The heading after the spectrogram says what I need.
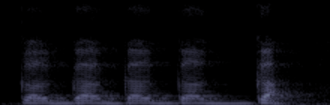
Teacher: For this sound, we want the back of our tongue at the back of the roof of our mouth. So not the front of the roof of our mouth, not our alveolar ridge, but way in the back, in that soft palate back there. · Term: drinking sound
